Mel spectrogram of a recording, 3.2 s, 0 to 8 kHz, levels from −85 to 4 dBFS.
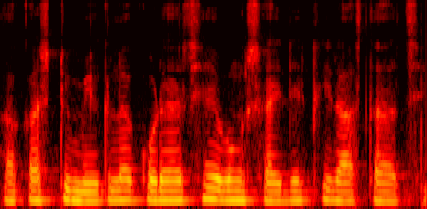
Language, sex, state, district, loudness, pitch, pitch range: Bengali, male, West Bengal, Purulia, -32 LUFS, 140 Hz, 130-145 Hz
